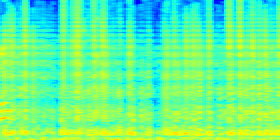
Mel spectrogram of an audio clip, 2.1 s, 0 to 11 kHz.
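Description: The Antares rocket's two AJ26 first-stage engines firing in flight: a steady, dense low rumble with a crackling edge.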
